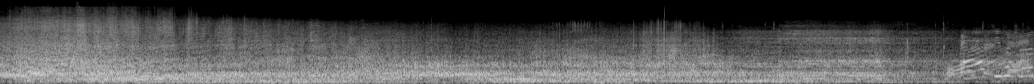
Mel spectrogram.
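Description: An F-16C Fighting Falcon fighter jet roars overhead during an airshow demonstration at EAA AirVenture in Oshkosh, a loud, broad, sustained engine rumble that slowly shifts and eases near the end. A commentator's voice is heard over it.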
